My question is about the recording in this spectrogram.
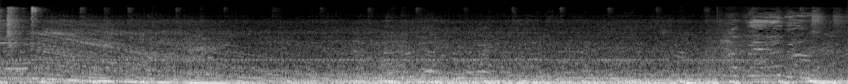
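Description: Loud techno music from a fairground thrill ride's sound system. The beat drops out just after the start with a falling pitch sweep over about two seconds. Low bass notes carry on, and the beat kicks back in near the end.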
